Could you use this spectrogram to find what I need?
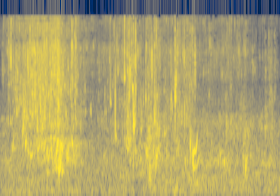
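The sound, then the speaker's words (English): Small waves lap gently and irregularly, with soft splashes and sloshing water under a steady wash of trickling sound. No voices. “With every little wave here, feel the soothing, the caressing, every single cell of your body being caressed by life, by this life force, this sound current.”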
